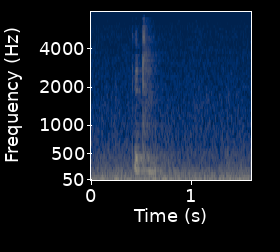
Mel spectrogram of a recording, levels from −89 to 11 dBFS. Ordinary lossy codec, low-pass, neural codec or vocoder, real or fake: none; 7.2 kHz; none; real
